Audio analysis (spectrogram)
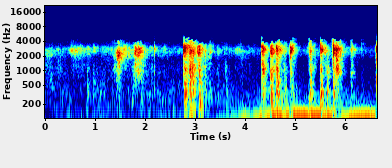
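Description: Keys tapped on a computer keyboard in a classroom setting, bursts of quick clicks separated by short pauses, fairly close, with a low hum joining partway through.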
